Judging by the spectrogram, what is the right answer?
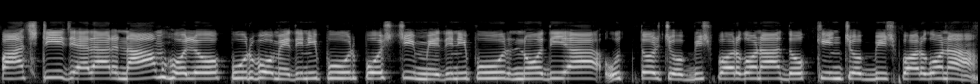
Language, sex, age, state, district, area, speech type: Bengali, female, 18-30, West Bengal, Bankura, urban, spontaneous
